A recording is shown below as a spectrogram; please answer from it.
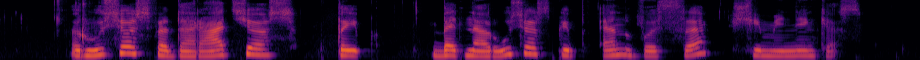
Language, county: Lithuanian, Panevėžys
